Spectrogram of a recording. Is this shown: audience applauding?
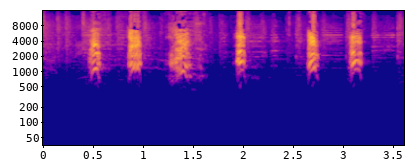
no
